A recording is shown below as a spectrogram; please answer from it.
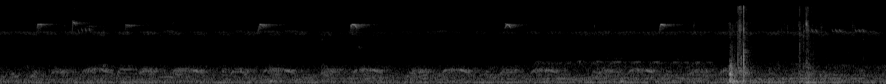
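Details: Decoy zebra dove for trapping utters a fast sequence of soft, arched coos over about four seconds, then fades, while high chirps, a steady shrill hum and a sharp click sound.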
